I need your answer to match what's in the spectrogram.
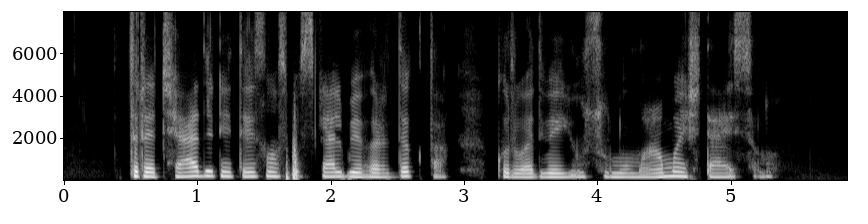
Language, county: Lithuanian, Kaunas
